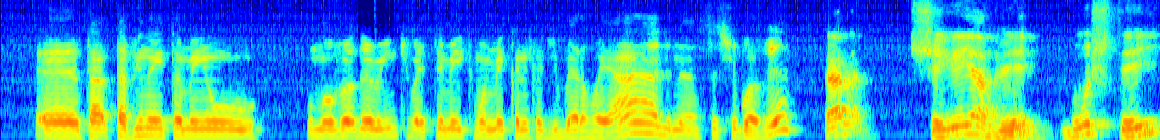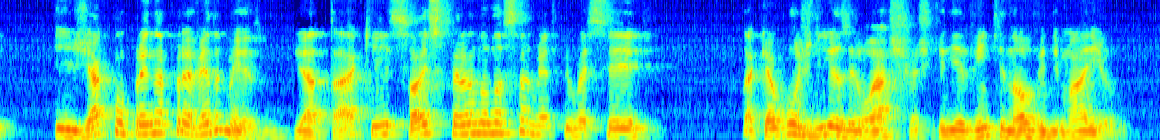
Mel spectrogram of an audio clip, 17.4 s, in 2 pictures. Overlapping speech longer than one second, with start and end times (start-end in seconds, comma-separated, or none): none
